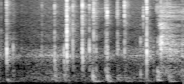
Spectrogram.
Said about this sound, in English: Here, let me get some typing sounds in on this podcast episode.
